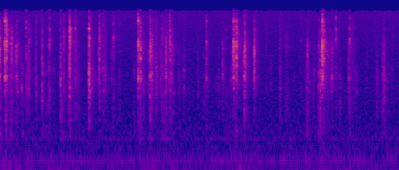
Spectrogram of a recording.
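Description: Fingertips with short painted nails type on a vintage beige plastic Fujitsu Siemens full-size keyboard with a hollow case, lying on a red cloth. Quick, dry clicking taps with bright attacks sound over a steady low hum. Each tap dies away almost at once.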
